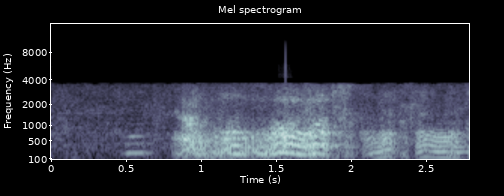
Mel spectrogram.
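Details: Pet dog named Alana answers her owner and starts talking to the axi's. A drawn-out, warbling, moaning vocalization with rising and falling pitch lasts about a second, followed by a shorter wavering tail. No other clear sounds.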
